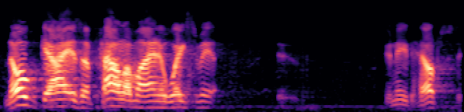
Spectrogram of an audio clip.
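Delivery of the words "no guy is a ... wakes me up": angry, loud, rough, slow yelling. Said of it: "excuse me for yelling at you".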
